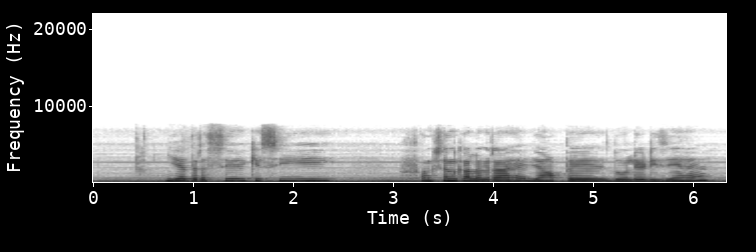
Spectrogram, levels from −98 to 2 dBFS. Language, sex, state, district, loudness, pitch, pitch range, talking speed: Hindi, female, Rajasthan, Jaipur, -14 LUFS, 235 Hz, 220-250 Hz, 125 wpm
